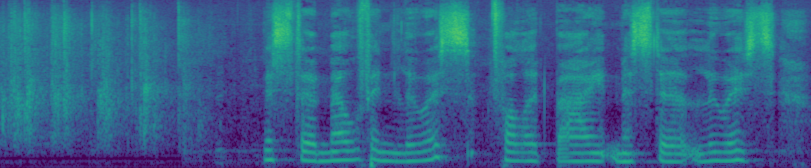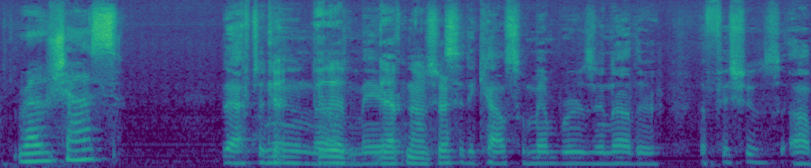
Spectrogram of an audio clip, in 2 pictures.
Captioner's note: applause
